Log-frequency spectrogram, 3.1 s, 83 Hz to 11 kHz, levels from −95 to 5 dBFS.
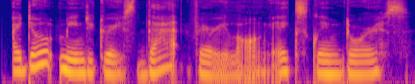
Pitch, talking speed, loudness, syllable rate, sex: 175 Hz, 195 wpm, -21 LUFS, 5.4 syllables/s, female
